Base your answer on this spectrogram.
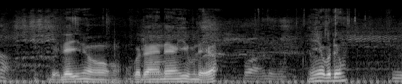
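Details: Goats for sale at Blangjrun, North Aceh, Indonesia, bleat in wavering, quavering cries, one long drawn-out call then a shorter one, over a steady low engine-like hum.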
